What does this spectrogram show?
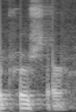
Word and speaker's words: Aprosia: Today we have Tino's Ranch dressing and this random kid with a mic who is fighting the Aprosia, which rhymes with ambrosia.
